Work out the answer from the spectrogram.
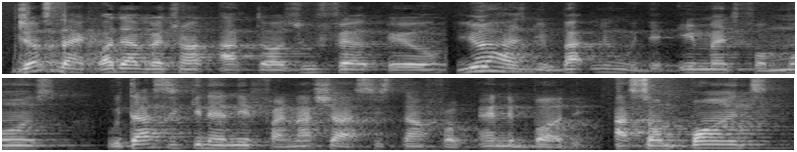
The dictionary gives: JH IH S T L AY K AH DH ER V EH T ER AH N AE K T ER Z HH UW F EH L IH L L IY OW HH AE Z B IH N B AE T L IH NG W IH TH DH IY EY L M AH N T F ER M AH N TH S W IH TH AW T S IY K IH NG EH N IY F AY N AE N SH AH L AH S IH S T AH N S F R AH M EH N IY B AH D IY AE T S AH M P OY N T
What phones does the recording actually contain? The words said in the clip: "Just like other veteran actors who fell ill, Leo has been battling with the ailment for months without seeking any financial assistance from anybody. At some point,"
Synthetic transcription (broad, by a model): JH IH S T L AY K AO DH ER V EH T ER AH L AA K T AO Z HH UW F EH L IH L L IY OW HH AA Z B IH N B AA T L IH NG W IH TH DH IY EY M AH N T F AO M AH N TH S W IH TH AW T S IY K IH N EH N IY F AY N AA N SH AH L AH S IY S T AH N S F R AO M EH N IY B AH D IY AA T S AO M P OY N T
